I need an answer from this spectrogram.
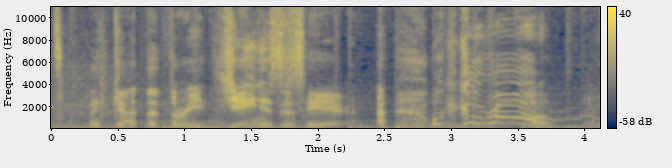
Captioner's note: sigh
